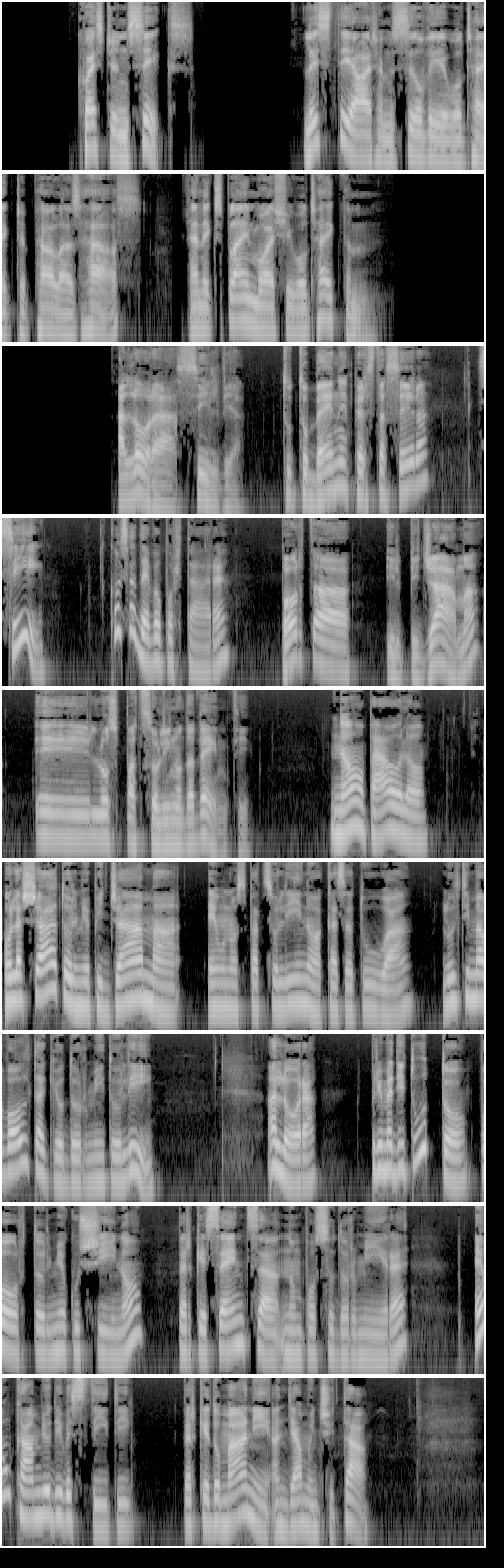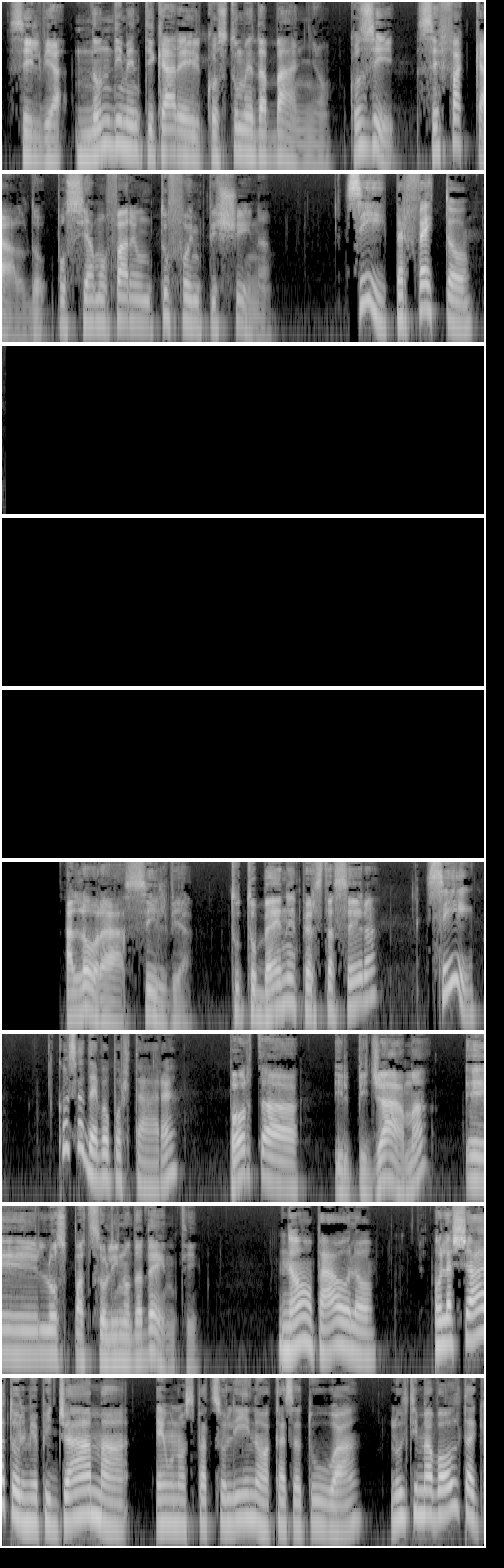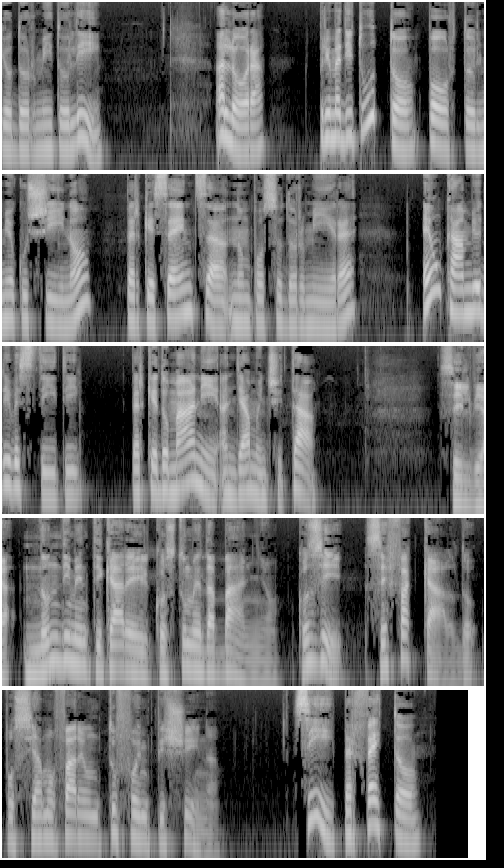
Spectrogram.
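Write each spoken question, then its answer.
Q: List the items Sylvia will take to Paola's house and explain why she will take them.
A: Her pillow, because she can't sleep without it; a change of clothes, because they are going into town tomorrow; her swimsuit, so they can swim in the pool if it's hot.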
